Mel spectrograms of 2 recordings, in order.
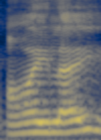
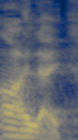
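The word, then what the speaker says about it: Islay: Isle of I love I want to say I'll a is spelt with an S like like island by presume it's a silent si apology if I'm getting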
